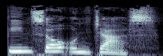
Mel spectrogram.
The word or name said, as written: तीन सौ उनचास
